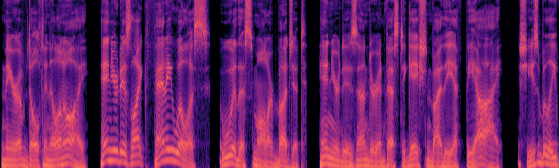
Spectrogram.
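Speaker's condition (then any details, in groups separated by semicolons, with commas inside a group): No condition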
